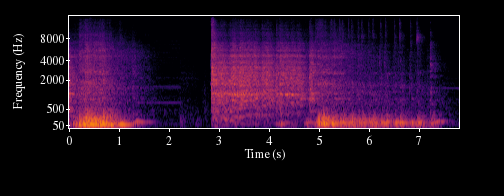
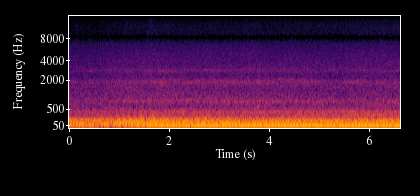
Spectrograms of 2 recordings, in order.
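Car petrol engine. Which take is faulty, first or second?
first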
